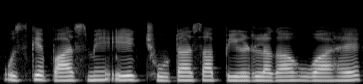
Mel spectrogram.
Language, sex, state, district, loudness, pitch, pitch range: Hindi, female, Uttar Pradesh, Lalitpur, -18 LUFS, 190 Hz, 185-200 Hz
